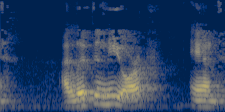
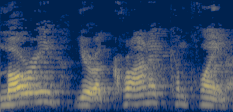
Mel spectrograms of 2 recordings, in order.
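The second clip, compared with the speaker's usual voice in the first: put-on Brooklyn accent with pitched-up voice; 5 semitones higher than usual. Retelling what his supervisor said after he complained, Brooklyn accent. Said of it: "in a Brooklyn accent".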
